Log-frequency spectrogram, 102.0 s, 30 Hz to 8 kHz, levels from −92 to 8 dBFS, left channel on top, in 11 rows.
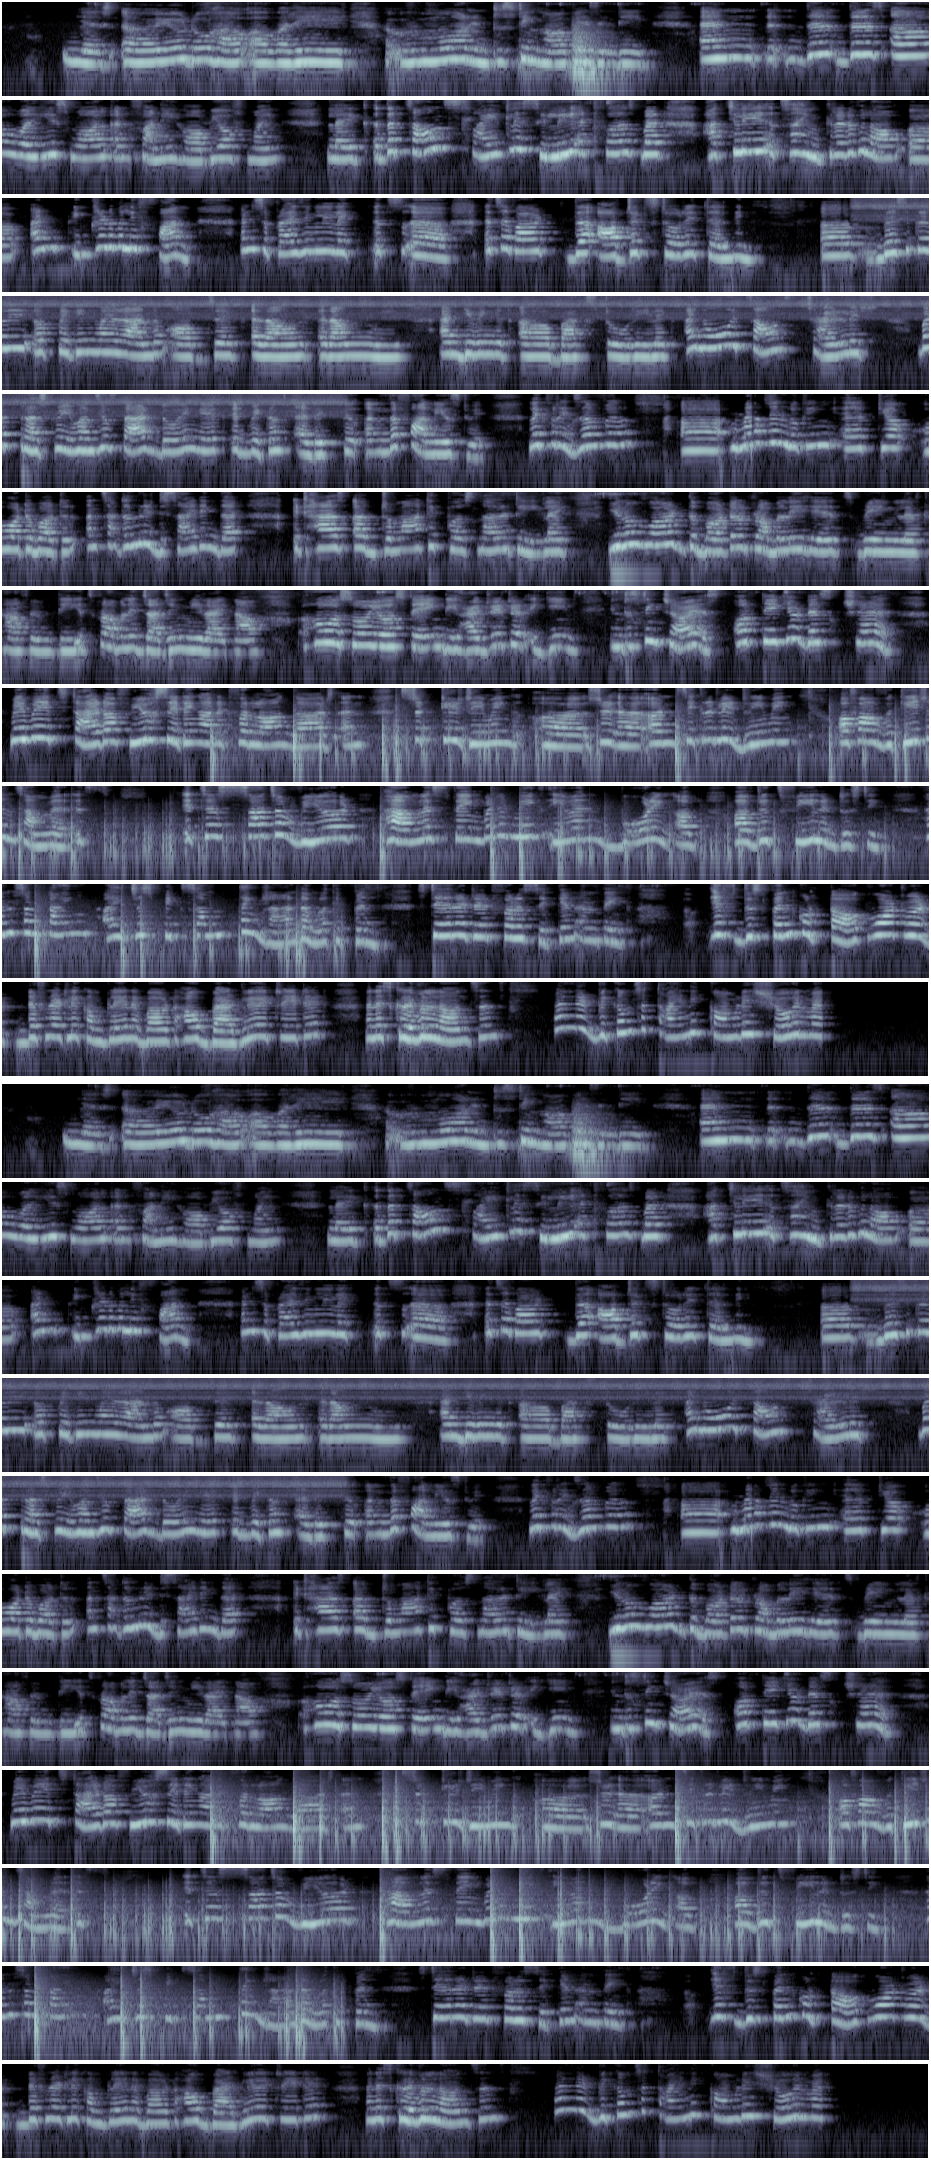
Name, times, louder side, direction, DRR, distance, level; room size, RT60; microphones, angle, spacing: voice 1, 0.6-26.1 26.7-43.4 43.9-61.4 61.7-72.9 73.3-75.0 76.0-81.2 81.5-83.0 83.4-89.9 90.3-97.7 98.2-100.9, left 4 dB, 70° left, 0.6 m, -28 dB
sound 1, 27.0-40.5, left 1 dB, 10° left, 1.1 m, -41 dB
sound 2, 67.0-86.9, right 4 dB, 40° right, 0.4 m, -36 dB
15.5 x 5.5 x 3.7 m
head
